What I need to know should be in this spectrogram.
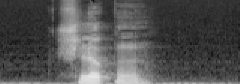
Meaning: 1. to swallow 2. to gulp (swallow one's spittle out of fear etc.) 3. to gobble up (annex, e.g. another company) 4. to swallow; to accept; to put up with 5. to buy, to be deceived by
- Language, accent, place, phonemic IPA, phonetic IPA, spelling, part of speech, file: German, Germany, Berlin, /ˈʃlʊkən/, [ˈʃlʊkŋ̍], schlucken, verb, De-schlucken.ogg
